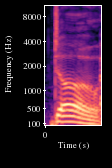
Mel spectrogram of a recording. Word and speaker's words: dough: for a run so the next pronunciation of this word is dough and this is the sticky mess of flour and water and egg and butter and all of the ingredients in the bread this is called dough you make bread by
